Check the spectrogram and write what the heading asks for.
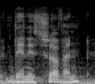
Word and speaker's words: Denisovan: And by the way, the pronunciation is Denisovan.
